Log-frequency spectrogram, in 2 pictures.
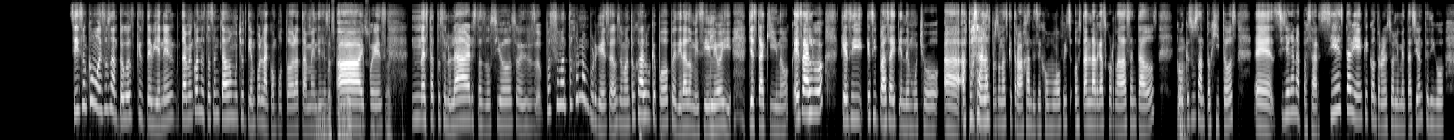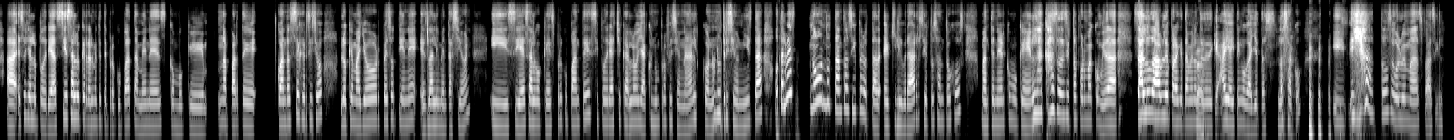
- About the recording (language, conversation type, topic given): Spanish, advice, ¿Cómo puedo mantener una rutina de ejercicio regular si tengo una vida ocupada y poco tiempo libre?
- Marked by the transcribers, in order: other noise; laughing while speaking: "pasar"; in English: "home office"; laughing while speaking: "casa"; laugh; laughing while speaking: "ya"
